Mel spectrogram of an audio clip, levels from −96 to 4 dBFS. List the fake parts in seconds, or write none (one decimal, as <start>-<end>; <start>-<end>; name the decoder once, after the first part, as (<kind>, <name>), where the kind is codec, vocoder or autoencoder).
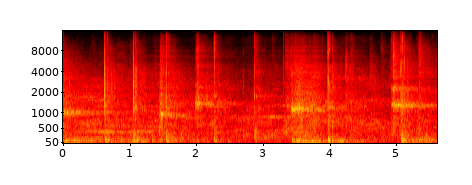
1.2-4.6 (codec, SNAC)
